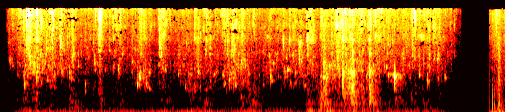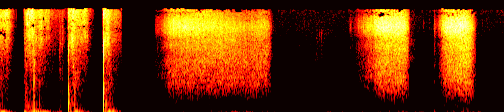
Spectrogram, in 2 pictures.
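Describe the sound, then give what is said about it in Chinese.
Running tap water splashes into a sink as dishes are washed in a kitchen: first a continuous faint stream, then a few short, sharp bursts of water, and later a couple of hissing gushes separated by quiet gaps. “赶紧先把碗洗干净，然后把桌子擦了，把厨房啊好好收拾一下。”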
